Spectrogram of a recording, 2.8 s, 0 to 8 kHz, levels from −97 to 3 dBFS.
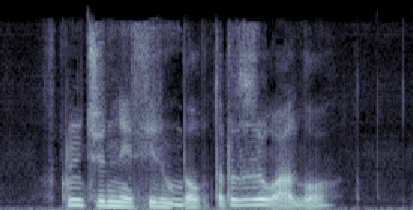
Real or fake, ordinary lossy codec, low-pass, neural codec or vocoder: fake; AAC, 32 kbps; 7.2 kHz; autoencoder, 22.05 kHz, a latent of 192 numbers a frame, VITS, trained on many speakers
